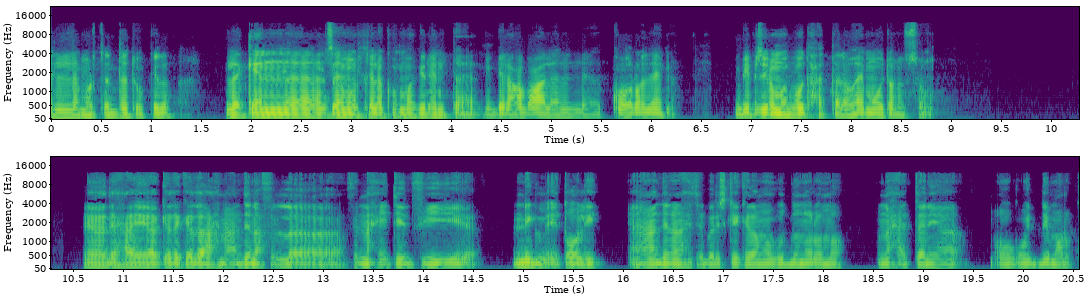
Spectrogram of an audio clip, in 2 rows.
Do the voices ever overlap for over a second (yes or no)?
no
